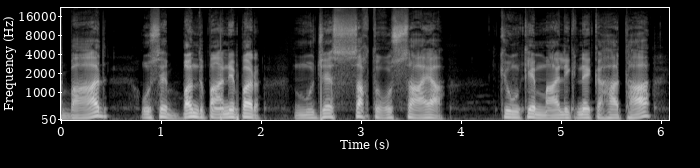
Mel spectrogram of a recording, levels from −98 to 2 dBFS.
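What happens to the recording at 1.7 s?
A loud pop runs from 1.59 to 1.78 s, just after "بعد اسے بند". Two sharp pops in quick succession stand roughly 10 dB above the speech, which carries on underneath them. The sound points to a sudden electrical step or pulse entering the signal path, likely from a plug being moved, a switch, static discharge or a driver glitch, with the following circuitry shaping each pulse into a brief thump.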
